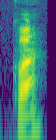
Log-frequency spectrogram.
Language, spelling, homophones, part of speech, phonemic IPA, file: French, quoi, coi / cois, pronoun / adverb / phrase, /kwa/, Fr-Quoi.ogg
- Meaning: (pronoun) 1. what 2. what, (that) which 3. enough (of something specific) 4. nothing 5. whatever; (adverb) you know, like, y'know; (phrase) what? say again?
